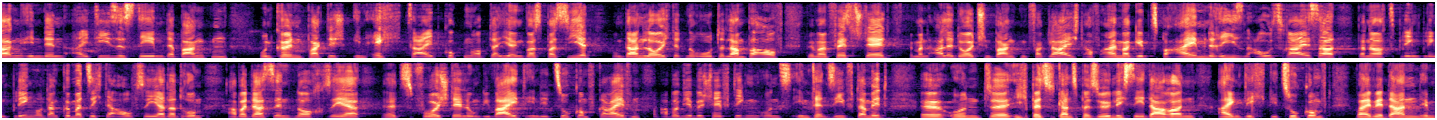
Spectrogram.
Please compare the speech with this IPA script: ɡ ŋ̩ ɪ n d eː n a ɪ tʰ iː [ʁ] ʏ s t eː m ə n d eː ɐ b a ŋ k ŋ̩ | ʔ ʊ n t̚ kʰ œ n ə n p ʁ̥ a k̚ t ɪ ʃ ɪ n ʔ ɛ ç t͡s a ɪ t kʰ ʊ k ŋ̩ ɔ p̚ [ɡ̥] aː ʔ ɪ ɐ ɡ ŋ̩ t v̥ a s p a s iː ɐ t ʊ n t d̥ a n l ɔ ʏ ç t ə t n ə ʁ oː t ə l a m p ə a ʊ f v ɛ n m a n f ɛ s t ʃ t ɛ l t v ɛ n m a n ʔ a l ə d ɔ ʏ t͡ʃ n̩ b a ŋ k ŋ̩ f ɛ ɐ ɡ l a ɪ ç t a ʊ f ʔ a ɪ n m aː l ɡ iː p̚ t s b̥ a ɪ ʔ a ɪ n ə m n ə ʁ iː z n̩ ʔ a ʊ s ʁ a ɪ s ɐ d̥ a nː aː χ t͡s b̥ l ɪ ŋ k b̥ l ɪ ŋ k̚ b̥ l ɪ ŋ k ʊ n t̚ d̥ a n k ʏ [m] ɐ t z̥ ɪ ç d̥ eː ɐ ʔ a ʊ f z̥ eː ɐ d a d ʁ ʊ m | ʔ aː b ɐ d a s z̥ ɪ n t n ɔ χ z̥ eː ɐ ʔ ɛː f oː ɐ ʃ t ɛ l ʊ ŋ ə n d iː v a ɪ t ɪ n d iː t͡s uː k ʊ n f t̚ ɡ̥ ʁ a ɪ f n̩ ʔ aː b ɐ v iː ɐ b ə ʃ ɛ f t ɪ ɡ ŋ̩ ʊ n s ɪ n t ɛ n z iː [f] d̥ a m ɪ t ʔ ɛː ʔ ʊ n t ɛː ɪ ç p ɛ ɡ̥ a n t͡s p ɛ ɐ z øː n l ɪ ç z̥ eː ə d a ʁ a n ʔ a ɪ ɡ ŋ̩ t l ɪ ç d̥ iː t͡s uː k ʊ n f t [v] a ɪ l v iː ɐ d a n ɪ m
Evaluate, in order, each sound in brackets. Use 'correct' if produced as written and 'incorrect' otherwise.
incorrect: z, incorrect: d̥, correct, correct, correct

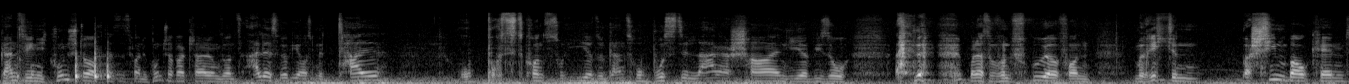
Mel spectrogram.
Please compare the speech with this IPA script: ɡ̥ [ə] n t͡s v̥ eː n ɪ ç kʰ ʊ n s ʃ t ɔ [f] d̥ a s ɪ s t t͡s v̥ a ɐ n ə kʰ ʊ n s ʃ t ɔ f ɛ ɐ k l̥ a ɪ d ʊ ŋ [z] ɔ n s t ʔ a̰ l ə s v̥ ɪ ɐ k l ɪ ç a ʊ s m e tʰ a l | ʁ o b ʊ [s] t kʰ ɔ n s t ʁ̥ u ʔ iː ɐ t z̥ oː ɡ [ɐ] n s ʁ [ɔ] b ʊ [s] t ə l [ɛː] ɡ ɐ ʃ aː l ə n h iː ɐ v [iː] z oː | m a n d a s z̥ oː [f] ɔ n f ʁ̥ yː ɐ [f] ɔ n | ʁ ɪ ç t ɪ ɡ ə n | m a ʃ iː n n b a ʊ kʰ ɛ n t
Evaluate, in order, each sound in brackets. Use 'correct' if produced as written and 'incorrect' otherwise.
incorrect: a, correct, correct, correct, incorrect: a, incorrect: o, correct, incorrect: aː, correct, correct, correct

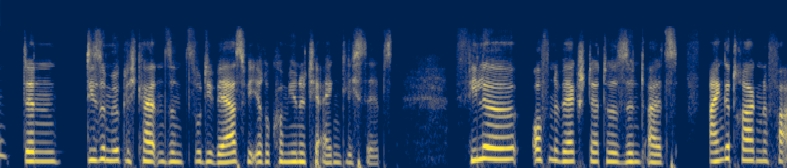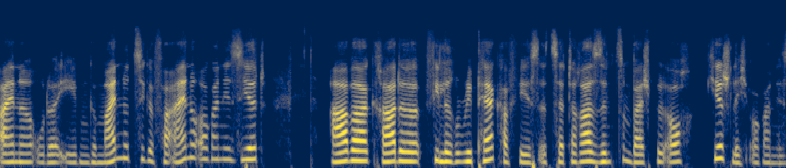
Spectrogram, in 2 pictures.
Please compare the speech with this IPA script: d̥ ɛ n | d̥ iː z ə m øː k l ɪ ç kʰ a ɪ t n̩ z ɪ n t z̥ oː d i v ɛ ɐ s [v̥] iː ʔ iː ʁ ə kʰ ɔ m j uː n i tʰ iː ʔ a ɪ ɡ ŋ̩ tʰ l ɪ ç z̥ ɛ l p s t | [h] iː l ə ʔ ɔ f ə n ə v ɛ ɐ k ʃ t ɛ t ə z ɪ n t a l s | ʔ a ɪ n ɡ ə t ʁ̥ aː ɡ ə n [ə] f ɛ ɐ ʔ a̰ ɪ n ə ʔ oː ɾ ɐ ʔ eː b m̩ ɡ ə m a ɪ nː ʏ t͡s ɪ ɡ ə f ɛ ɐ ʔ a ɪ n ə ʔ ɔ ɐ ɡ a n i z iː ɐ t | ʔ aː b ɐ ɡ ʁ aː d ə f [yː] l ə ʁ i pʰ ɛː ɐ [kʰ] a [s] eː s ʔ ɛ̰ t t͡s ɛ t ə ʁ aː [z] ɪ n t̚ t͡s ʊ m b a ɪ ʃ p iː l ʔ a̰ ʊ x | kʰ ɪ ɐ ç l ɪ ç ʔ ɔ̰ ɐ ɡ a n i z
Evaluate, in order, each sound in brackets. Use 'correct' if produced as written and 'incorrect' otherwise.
correct, incorrect: f, correct, incorrect: iː, correct, incorrect: f, correct

